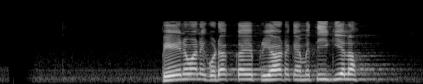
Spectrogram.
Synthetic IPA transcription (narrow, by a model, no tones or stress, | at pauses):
peːnəʋaneɡoɖakːajepɾijaːʈəkæmet̪iːk̬ijəla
